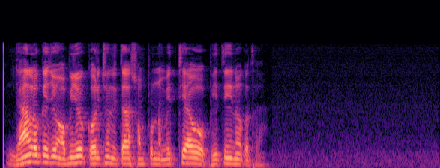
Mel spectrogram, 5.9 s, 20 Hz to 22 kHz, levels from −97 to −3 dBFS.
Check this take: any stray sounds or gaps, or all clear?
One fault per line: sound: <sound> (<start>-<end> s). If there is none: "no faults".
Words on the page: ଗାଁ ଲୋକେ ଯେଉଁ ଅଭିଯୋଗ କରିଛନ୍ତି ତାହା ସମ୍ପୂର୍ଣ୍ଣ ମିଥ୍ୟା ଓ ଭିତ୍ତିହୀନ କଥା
no faults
